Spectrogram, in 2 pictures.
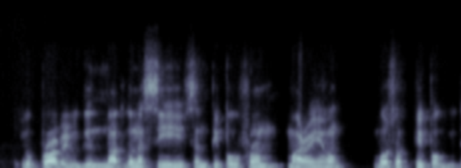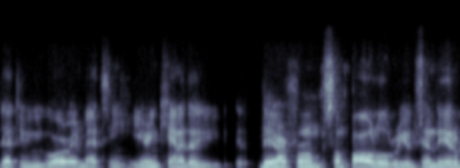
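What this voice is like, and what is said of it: Brazilian accent. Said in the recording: “I'm sure everybody can tell from your accent, you're Brazilian ... Anybody who does jiu-jitsu, they know the accent.”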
